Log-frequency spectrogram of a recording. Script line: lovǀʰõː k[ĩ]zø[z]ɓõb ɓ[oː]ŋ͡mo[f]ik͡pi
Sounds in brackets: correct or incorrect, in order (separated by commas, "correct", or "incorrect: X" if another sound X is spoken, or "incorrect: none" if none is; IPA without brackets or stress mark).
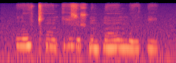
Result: incorrect: i, incorrect: ʃ, incorrect: õː, incorrect: v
